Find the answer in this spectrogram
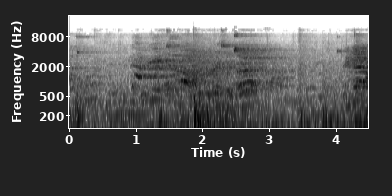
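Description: Voices calling out and a basketball bouncing on a hardwood gym floor, echoing in a large gymnasium, with a sharper thud about two seconds in.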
